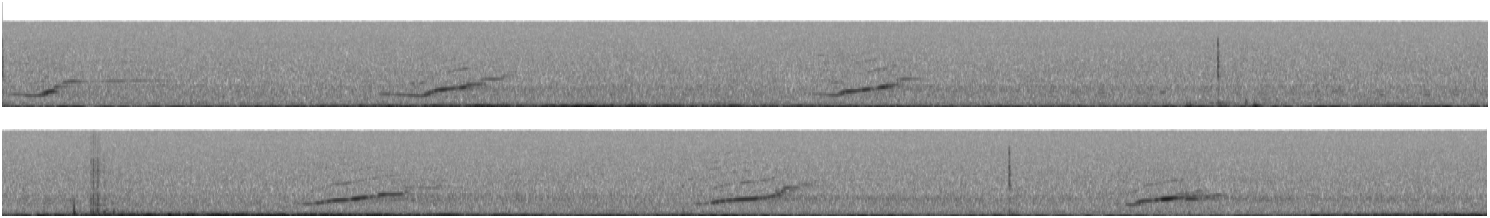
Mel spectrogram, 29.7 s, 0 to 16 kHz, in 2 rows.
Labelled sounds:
0.6	0.8	humpback whale, 0.80 to 0.99 kHz
4.5	5.2	humpback whale, 0.80 to 1.5 kHz
8.8	9.2	humpback whale, 0.80 to 1.1 kHz
18.1	19.3	humpback whale, 0.80 to 1.2 kHz
22.6	23.0	humpback whale, 0.80 to 1.2 kHz
26.3	26.9	humpback whale, 0.80 to 1.3 kHz

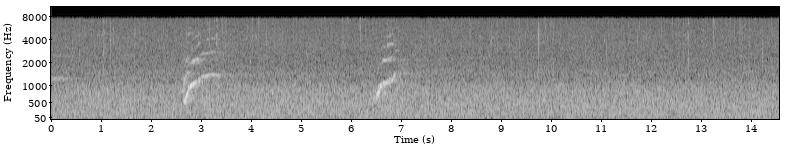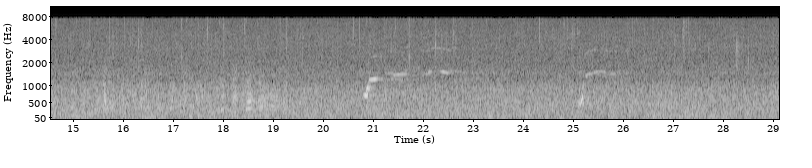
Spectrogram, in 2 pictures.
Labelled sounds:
2.7	3.4	humpback whale, 0.78 to 2.8 kHz
6.5	6.9	humpback whale, 0.78 to 3.7 kHz
20.8	21.7	humpback whale, 0.78 to 1.5 kHz
22.2	22.6	humpback whale, 2.8 to 3.2 kHz
25.2	25.7	humpback whale, 1.2 to 1.6 kHz

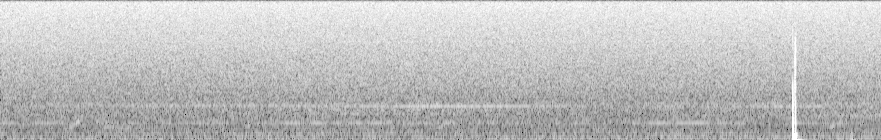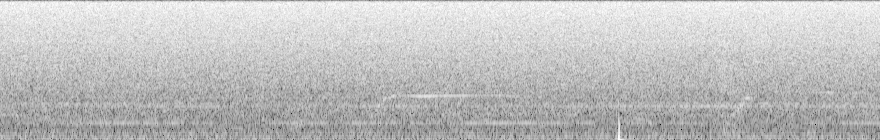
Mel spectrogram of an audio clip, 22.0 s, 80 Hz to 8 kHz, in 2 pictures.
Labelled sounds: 16.1	16.5	humpback whale, 0.90 to 1.1 kHz

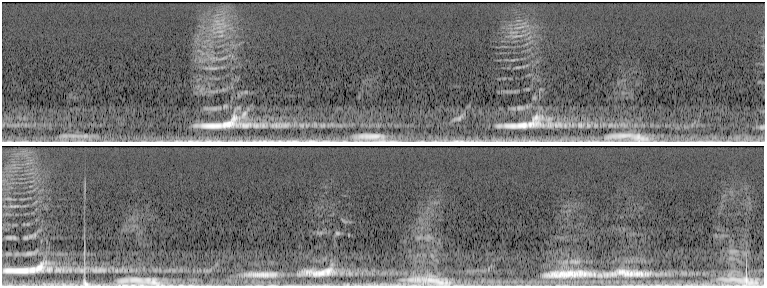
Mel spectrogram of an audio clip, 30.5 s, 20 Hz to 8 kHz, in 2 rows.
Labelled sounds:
1.3	1.5	humpback whale, 0.86 to 1.1 kHz
3.8	5.0	humpback whale, 0.93 to 2.5 kHz
9.8	10.6	humpback whale, 0.80 to 5.5 kHz
15.2	16.1	humpback whale, 0.96 to 6.7 kHz
17.6	18.0	humpback whale, 1.2 to 1.5 kHz
21.5	22.3	humpback whale, 1.1 to 1.7 kHz
29.6	29.9	humpback whale, 2.5 to 2.9 kHz

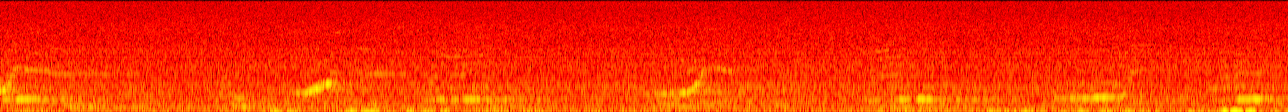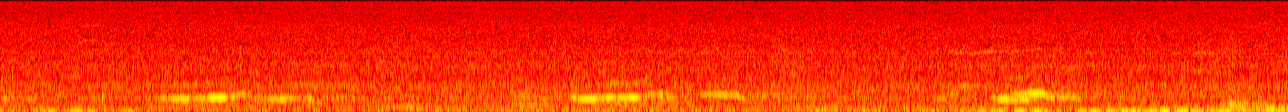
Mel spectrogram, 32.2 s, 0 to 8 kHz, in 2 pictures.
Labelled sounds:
0.1	0.9	humpback whale, 0.93 to 1.3 kHz
4.0	4.2	humpback whale, 0.80 to 0.90 kHz
4.6	5.8	humpback whale, 0.96 to 1.8 kHz
8.7	9.2	humpback whale, 0.96 to 1.3 kHz
11.0	11.2	humpback whale, 0.93 to 1.1 kHz
28.2	28.6	humpback whale, 1.8 to 2.0 kHz

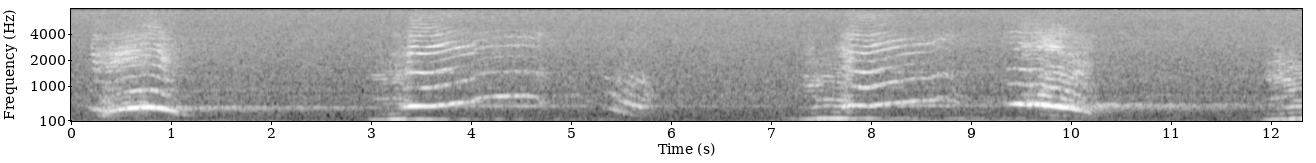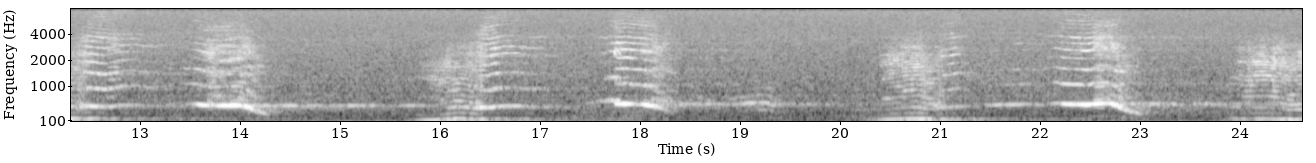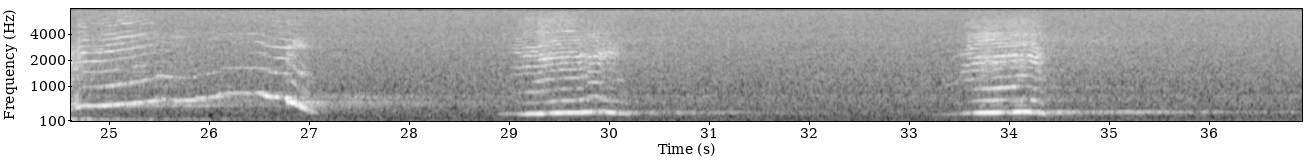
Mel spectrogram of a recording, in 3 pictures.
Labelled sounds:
0.2	1.1	humpback whale, 0.80 to 3.2 kHz
3.3	4.6	humpback whale, 0.80 to 5.4 kHz
5.5	5.8	humpback whale, 0.96 to 1.3 kHz
7.3	8.9	humpback whale, 0.90 to 4.3 kHz
9.3	10.1	humpback whale, 0.80 to 4.4 kHz
11.9	14.1	humpback whale, 0.86 to 4.8 kHz
15.7	18.2	humpback whale, 0.83 to 5.5 kHz
20.4	21.4	humpback whale, 1.3 to 3.0 kHz
22.1	23.0	humpback whale, 0.96 to 6.9 kHz
23.9	27.0	humpback whale, 0.80 to 5.6 kHz
29.0	30.3	humpback whale, 0.80 to 5.8 kHz
33.5	34.3	humpback whale, 0.86 to 4.2 kHz

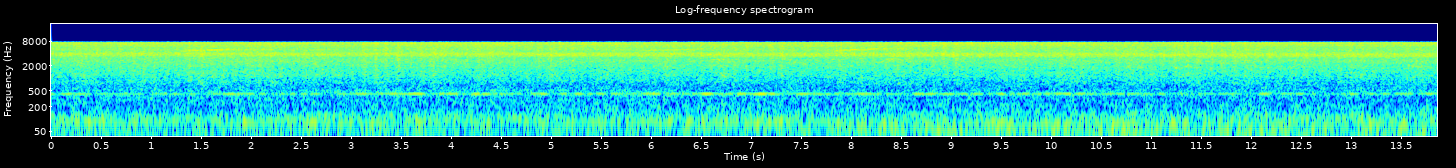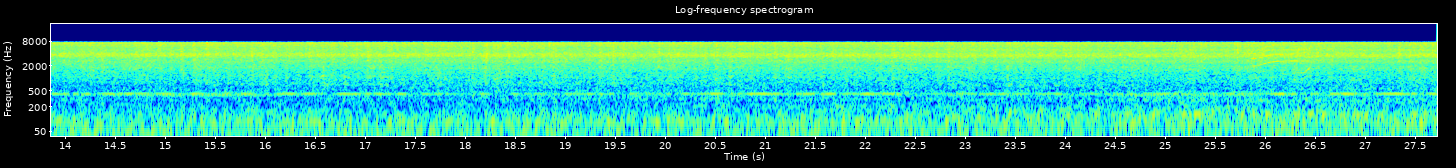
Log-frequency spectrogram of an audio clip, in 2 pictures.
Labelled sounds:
1.3	1.8	killer whale, southern resident, 4.5 to 5.9 kHz
7.8	8.3	killer whale, southern resident, 4.7 to 5.4 kHz
25.7	26.5	killer whale, southern resident, 0.96 to 5.1 kHz

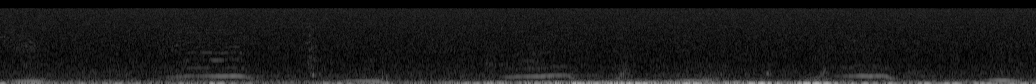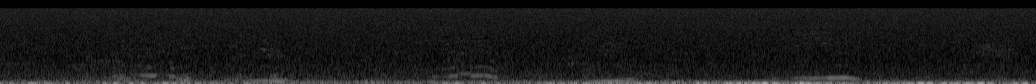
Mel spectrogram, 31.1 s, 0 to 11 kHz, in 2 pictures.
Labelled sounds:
3.1	3.4	humpback whale, 0.90 to 1.0 kHz
30.2	30.4	humpback whale, 1.6 to 1.8 kHz

